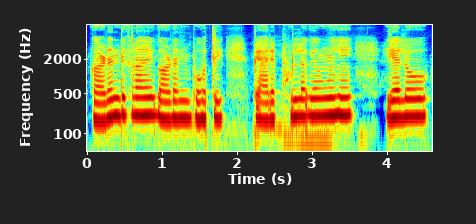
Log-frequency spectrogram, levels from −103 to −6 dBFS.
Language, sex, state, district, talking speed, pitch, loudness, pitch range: Hindi, female, Madhya Pradesh, Bhopal, 170 wpm, 200 Hz, -14 LUFS, 185-210 Hz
